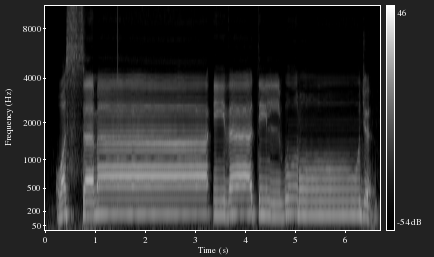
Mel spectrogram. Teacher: والسماء بڑی مد ہے تو خوب کھینچ کر پڑھیں گے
